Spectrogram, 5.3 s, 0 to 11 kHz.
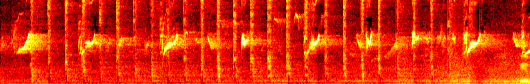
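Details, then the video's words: Wild-caught olive-backed sunbird being tamed during the morning, giving thin, high, rising chirps repeated roughly twice a second, with faint clicks and a man talking quietly underneath. "THU PHỤC THÀNH CÔNG CHIM HÚT MẬT 5M BỔI VIP HẾT BUỔI SÁNG"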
